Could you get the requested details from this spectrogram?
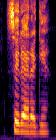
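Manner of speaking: high, loud disbelieving demand; sit bolt upright and challenge them; incredulous challenge. Acted. Listener to someone defending the man, incredulous challenge. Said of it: "you sit straight up in your chair and you say".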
